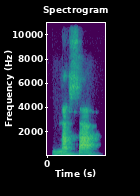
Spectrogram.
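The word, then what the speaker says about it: נשא: E aqui o a, o que não é pronunciado. Nassar, nassar, levantar.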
